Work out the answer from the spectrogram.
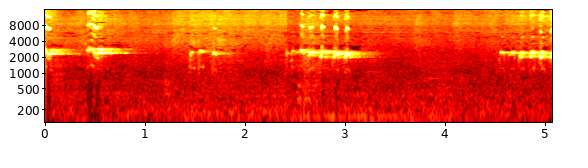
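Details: Yellow-vented bulbul rattle-style fighting song (ngalas tarung), played to prompt lazy birds to sing. Several brief buzzy trilled bursts, some faint, over a steady hiss of background noise.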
